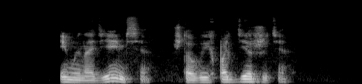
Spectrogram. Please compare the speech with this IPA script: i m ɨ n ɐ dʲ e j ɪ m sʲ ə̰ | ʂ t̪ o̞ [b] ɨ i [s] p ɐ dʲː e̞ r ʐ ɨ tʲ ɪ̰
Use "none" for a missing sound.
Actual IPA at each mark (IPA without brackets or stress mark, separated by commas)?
v, x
